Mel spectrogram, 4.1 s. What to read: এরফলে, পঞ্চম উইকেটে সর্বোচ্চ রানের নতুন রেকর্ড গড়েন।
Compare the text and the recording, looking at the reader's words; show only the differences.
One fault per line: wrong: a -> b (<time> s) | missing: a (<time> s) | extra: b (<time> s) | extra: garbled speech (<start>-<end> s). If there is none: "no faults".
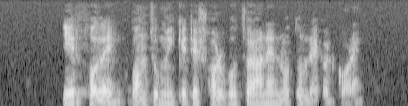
no faults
